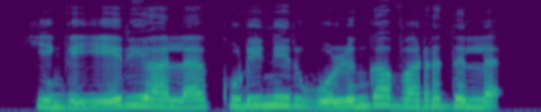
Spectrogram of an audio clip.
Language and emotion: Tamil, sad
